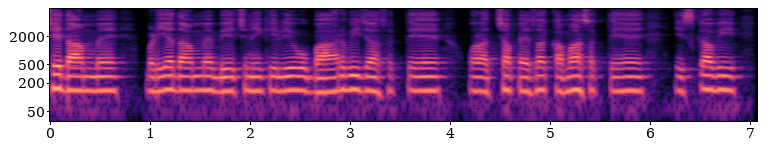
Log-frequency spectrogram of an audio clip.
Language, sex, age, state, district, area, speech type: Hindi, male, 30-45, Rajasthan, Jodhpur, rural, spontaneous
